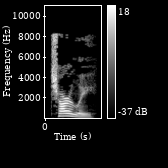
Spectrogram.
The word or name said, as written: charliee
